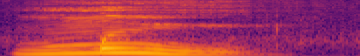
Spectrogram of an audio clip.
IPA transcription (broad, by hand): mi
